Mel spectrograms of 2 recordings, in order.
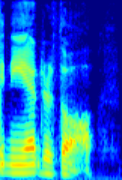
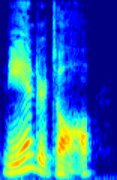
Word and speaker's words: Neanderthal: And here in the U.S., we say Neanderthal. But if you read a lot of scientific literature, you end up pronouncing it Neanderthal because that's how they spell it in Europe. At least in Britain, Australia, the journal.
